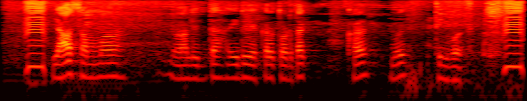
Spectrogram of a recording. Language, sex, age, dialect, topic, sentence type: Kannada, male, 31-35, Northeastern, agriculture, question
